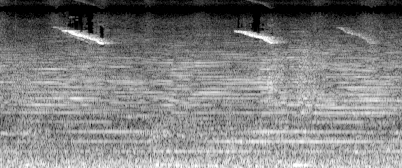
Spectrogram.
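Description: Birds calling with short, high whistles that slide downward, about four in a few seconds. A steady hum of several tones runs underneath.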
